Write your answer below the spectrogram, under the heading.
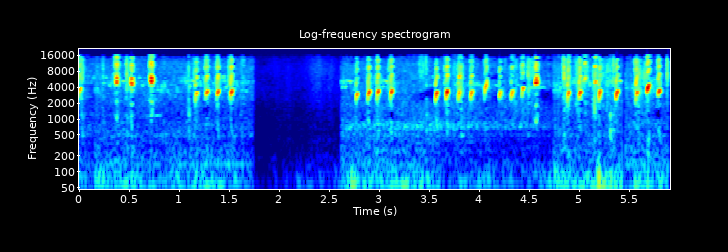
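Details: Aviary-kept wild Algerian European goldfinch, a breeding male, singing to arouse other goldfinches for mating: clusters of crisp, high twittering notes repeated quickly, a short silence, then a fuller stream of tinkling chirps.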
